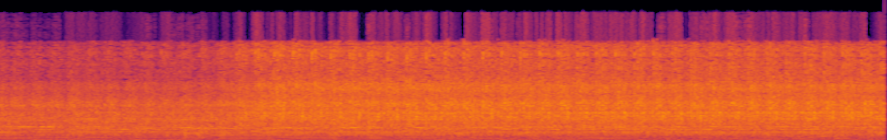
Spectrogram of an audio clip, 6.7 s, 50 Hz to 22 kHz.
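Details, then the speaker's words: BMW E36 with the M52 2.8 L inline-six, first start in over 7 years after fixing a broken fuel pump: it fires straight up into a loud idle with an uneven, lumpy beat and faint knocking; rough running, cause unknown, possibly needs an oil change. "Three, two, one. It's alive. It didn't sound great, but it's definitely alive."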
